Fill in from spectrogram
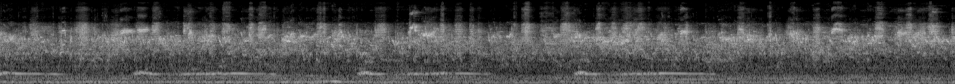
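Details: Chirping budgies keep up a shrill, scratchy, nonstop warble; underneath, a soft low coo with a short upward lift repeats about four times at two-second intervals.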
